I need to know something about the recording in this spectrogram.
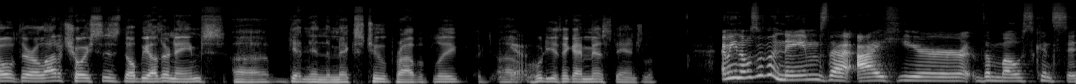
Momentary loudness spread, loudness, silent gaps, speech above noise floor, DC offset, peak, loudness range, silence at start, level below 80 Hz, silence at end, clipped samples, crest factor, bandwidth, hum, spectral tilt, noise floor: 12 LU; -26 LUFS; none; 32 dB; under 0.1%; -6 dBFS; 6 LU; 0 s; -70 dBFS; 0 s; under 0.1%; 20 dB; 19 kHz; none; -5 dB/octave; -59 dBFS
